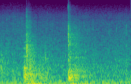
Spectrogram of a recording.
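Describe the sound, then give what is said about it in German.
A wheelhouse door on a boat is slammed shut, giving two loud, sharp thuds about half a second apart, then quiet. “verschwand wieder im Ruderhaus und schlug die Tür zu.”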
